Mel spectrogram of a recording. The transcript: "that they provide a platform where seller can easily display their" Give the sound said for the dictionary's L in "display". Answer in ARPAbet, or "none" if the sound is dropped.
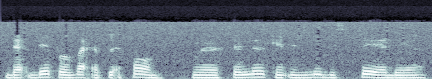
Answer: none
